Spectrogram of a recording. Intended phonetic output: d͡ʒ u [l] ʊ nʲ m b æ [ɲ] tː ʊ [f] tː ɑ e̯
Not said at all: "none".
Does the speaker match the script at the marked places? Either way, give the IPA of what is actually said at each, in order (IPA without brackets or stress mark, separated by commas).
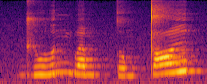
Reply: l, m, m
